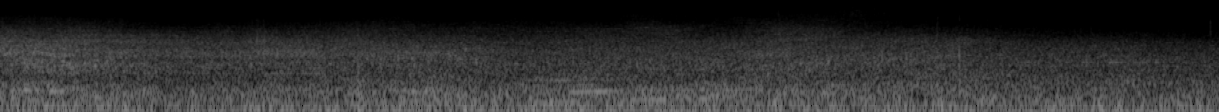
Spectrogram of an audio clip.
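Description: Road traffic on a wide multi-lane city street: a steady noise of passing cars, with a low rumble.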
